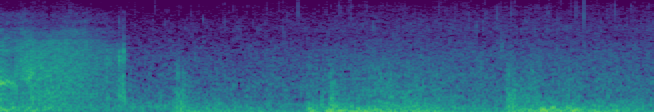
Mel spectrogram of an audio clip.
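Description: Rain pours steadily in the video game Regiments while thunder rumbles low and distant in several rolling swells, a continuous storm wash with no voices.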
